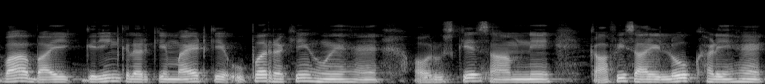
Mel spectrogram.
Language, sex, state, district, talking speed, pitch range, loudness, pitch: Hindi, male, Jharkhand, Ranchi, 150 wpm, 115-135 Hz, -16 LUFS, 120 Hz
